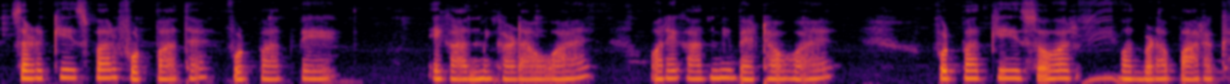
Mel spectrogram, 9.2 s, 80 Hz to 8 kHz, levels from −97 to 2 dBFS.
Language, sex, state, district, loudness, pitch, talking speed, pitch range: Hindi, female, Uttar Pradesh, Jalaun, -33 LUFS, 220 Hz, 175 wpm, 210-230 Hz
